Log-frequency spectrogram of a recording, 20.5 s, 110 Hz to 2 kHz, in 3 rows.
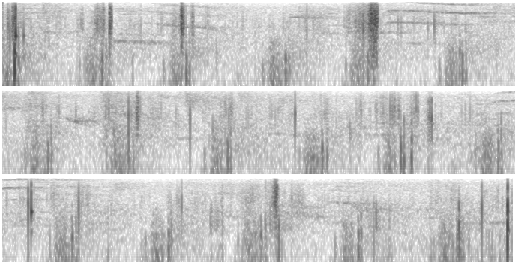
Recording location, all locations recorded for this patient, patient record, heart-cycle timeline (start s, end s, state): pulmonary valve (PV)
aortic valve (AV)+pulmonary valve (PV)+tricuspid valve (TV)+mitral valve (MV)
#Age: Adolescent
#Sex: Male
#Height: 148.0 cm
#Weight: 35.2 kg
#Pregnancy status: False
#Murmur: Present
#Murmur locations: aortic valve (AV)+mitral valve (MV)+pulmonary valve (PV)+tricuspid valve (TV)
#Most audible location: pulmonary valve (PV)
#Systolic murmur timing: Holosystolic
#Systolic murmur shape: Diamond
#Systolic murmur grading: III/VI or higher
#Systolic murmur pitch: Medium
#Systolic murmur quality: Harsh
#Diastolic murmur timing: Early-diastolic
#Diastolic murmur shape: Decrescendo
#Diastolic murmur grading: III/IV or IV/IV
#Diastolic murmur pitch: Medium
#Diastolic murmur quality: Blowing
#Outcome: Abnormal
#Campaign: 2014 screening campaign
0.00	0.75	unannotated
0.75	0.98	diastole
0.98	1.10	S1
1.10	1.34	systole
1.34	1.48	S2
1.48	2.10	diastole
2.10	2.20	S1
2.20	2.44	systole
2.44	2.54	S2
2.54	3.42	diastole
3.42	3.54	S1
3.54	3.76	systole
3.76	3.86	S2
3.86	4.52	diastole
4.52	4.62	S1
4.62	4.88	systole
4.88	5.02	S2
5.02	5.78	diastole
5.78	5.88	S1
5.88	6.10	systole
6.10	6.22	S2
6.22	7.10	diastole
7.10	7.20	S1
7.20	7.44	systole
7.44	7.54	S2
7.54	8.18	diastole
8.18	8.28	S1
8.28	8.50	systole
8.50	8.62	S2
8.62	9.50	diastole
9.50	9.60	S1
9.60	9.84	systole
9.84	9.94	S2
9.94	10.72	diastole
10.72	10.84	S1
10.84	11.10	systole
11.10	11.22	S2
11.22	11.96	diastole
11.96	12.08	S1
12.08	12.26	systole
12.26	12.34	S2
12.34	13.10	diastole
13.10	13.20	S1
13.20	13.44	systole
13.44	13.54	S2
13.54	14.26	diastole
14.26	14.36	S1
14.36	14.62	systole
14.62	14.72	S2
14.72	15.54	diastole
15.54	15.64	S1
15.64	15.88	systole
15.88	15.98	S2
15.98	16.78	diastole
16.78	16.88	S1
16.88	17.10	systole
17.10	17.20	S2
17.20	18.06	diastole
18.06	18.18	S1
18.18	18.40	systole
18.40	18.52	S2
18.52	19.36	diastole
19.36	19.50	S1
19.50	19.72	systole
19.72	19.86	S2
19.86	20.40	diastole
20.40	20.50	unannotated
